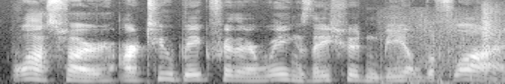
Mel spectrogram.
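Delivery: squeaky parody of a smug classmate; mock know-it-all. High school classmates insisting wasps can't fly, mocked loud and high. Mocking what classmates claimed.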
